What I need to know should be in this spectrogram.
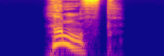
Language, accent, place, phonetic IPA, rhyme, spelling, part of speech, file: German, Germany, Berlin, [hɛmst], -ɛmst, hemmst, verb, De-hemmst.ogg
- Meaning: second-person singular present of hemmen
